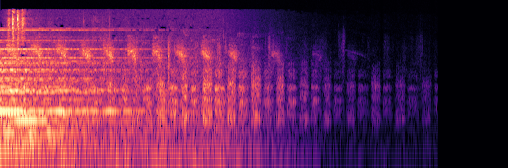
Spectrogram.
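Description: The tail of a logo jingle fading out, with a dog panting in quick, even breaths, about four a second, that fade away over about three seconds; then silence.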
